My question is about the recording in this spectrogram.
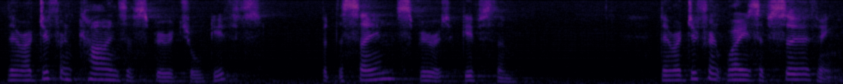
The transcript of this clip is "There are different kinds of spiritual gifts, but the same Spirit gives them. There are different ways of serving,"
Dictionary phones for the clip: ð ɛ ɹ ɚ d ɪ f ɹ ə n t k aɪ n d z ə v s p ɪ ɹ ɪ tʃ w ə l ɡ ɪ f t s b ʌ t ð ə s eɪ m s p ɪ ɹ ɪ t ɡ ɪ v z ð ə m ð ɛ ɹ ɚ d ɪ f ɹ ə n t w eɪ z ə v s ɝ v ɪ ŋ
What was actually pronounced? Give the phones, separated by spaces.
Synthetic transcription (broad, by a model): ð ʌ ɹ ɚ d ɪ f ɹ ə n k aɪ n d z ə v s p ɪ ɹ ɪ tʃ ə l ɡ ɪ f t s b ʌ t ð ə s eɪ m s p ɪ ɹ ɪ t ɡ ɪ v z ð ə m ð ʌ ɹ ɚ d ɪ f ɹ ə n t w eɪ z ə v s ɝ v ɪ ŋ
